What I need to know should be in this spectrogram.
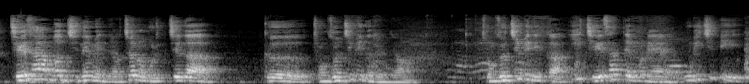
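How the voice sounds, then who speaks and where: A man's voice: high voice, slight background noise. A middle-aged male pastor gives an emotional sermon, telling his own life story and acting out family quotes. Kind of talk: sermon with personal testimony. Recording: roomy, distant church mic with faint ambience.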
